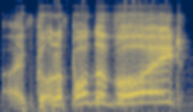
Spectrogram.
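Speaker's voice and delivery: high, loud shout with long final word; shouted incantation. Acted. Player's character shouting at the snake, high theatrical shout. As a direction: bellow it like a spell, stretching the last word. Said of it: "He's gonna shout at the snake".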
